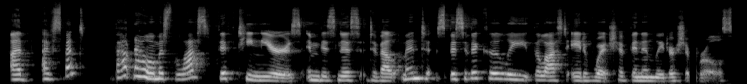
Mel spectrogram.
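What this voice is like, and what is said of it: American New York accent. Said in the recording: “as I'm sure the listeners can tell from my accent, I'm not German. I grew up in New York City”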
